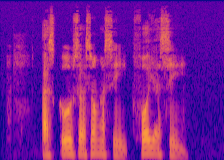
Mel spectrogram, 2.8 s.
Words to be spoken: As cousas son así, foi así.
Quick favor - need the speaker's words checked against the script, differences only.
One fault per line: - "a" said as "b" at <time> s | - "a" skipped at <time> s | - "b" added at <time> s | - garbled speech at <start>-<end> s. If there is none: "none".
none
